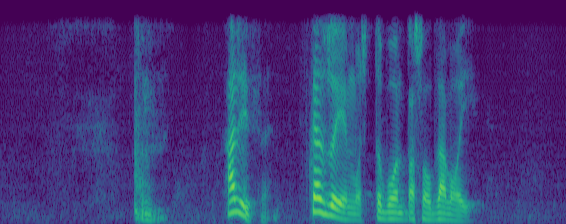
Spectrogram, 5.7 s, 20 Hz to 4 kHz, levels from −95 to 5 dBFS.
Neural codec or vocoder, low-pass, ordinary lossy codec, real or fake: codec, 16 kHz, 1 kbps, X-Codec, HuBERT features, trained on LibriSpeech; 3.6 kHz; none; fake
